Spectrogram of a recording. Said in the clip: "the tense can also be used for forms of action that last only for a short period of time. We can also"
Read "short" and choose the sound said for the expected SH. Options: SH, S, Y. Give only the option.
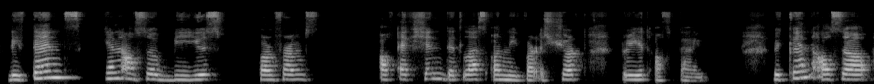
SH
